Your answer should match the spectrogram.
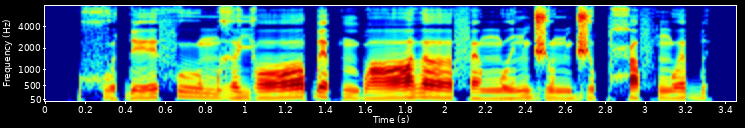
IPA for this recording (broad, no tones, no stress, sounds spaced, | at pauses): xʷ ə ɗ ɪː f uː m ɣ ə j ɔː ɓ ɛ p m b ɑː ð ʌː f æ ŋʷ i n d͡ʒ u n d͡ʒ ʊ p ħ ɒ f ŋʷ ɛ b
